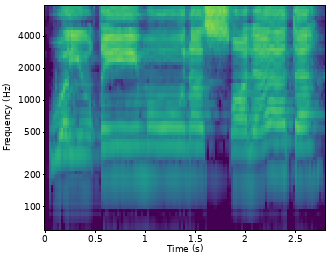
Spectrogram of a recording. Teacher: نون کو صاد کے ساتھ ملائیں گے، الف اور لام نہیں پڑھا جاتا، الف اور لام کے اوپر حرکت نہیں ہے۔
